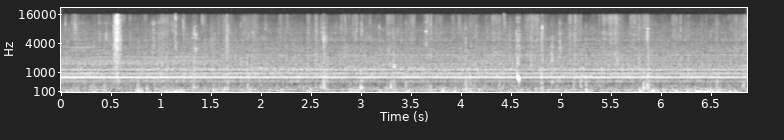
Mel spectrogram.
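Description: Faint soft thumps and taps of bread dough being kneaded by hand on a plastic cutting board, over a steady faint hum, with an occasional sharper click.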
